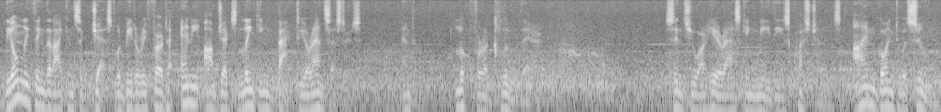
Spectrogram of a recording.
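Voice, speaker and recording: A man playing a curt, officious imperial official in a fantasy game, speaking formally and precisely, as if reluctant to advise. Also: sits low. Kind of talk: video game character dialogue. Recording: loud rain and thunder noise. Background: rain and thunderstorm.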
